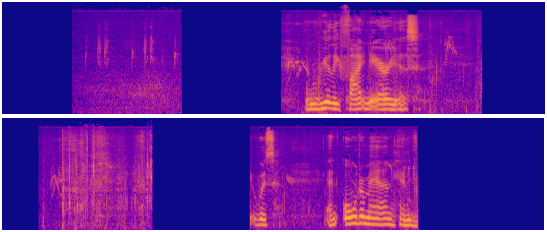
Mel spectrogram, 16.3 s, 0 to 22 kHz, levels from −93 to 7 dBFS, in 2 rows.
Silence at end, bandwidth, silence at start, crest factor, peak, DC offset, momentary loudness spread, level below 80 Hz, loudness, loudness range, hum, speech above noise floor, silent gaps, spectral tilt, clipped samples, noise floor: 1.9 s; 19.5 kHz; 1.55 s; 20 dB; 0 dBFS; under 0.1%; 25 LU; -60 dBFS; -16 LUFS; 14 LU; none; 31 dB; 2.72-4.18 s, 7.21-8.69 s, 10.43-11.86 s; -4 dB/octave; under 0.1%; -45 dBFS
